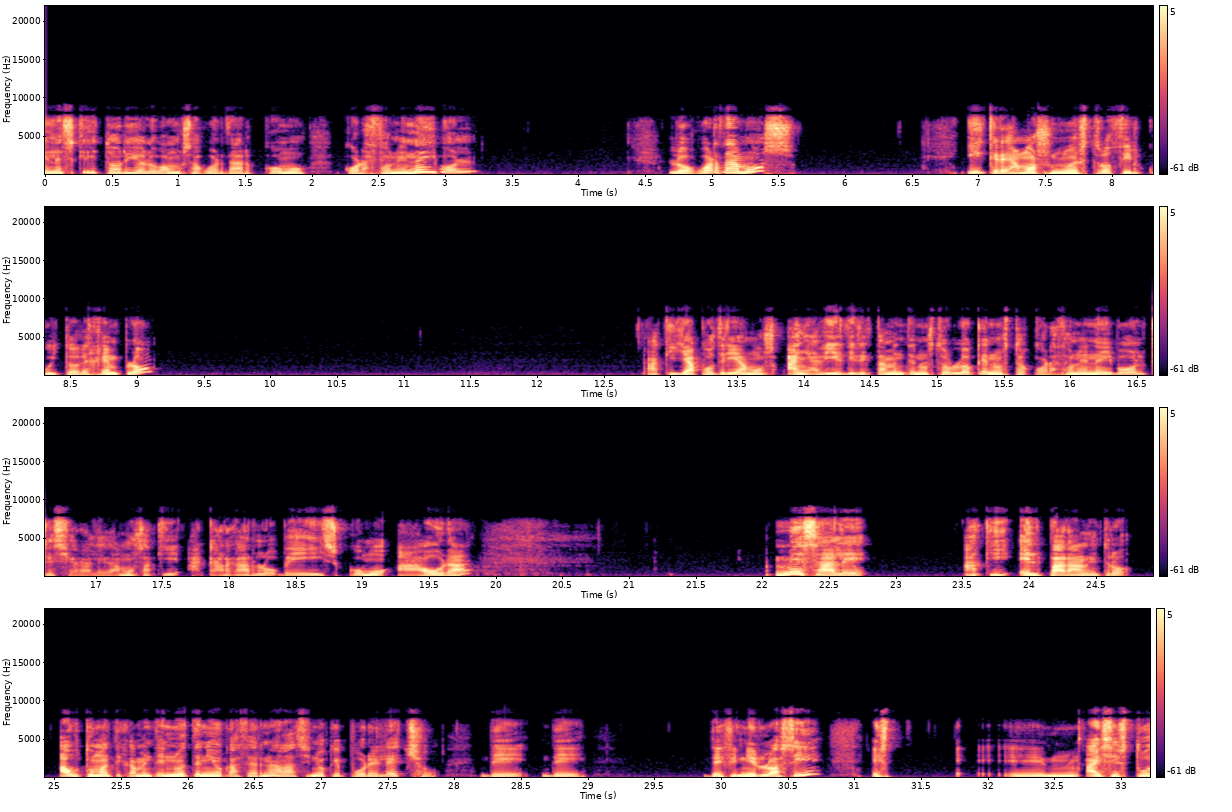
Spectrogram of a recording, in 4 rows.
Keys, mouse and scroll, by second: 0.0 click, 2.2 click, 3.2-3.7 alt+drag, 4.2 click, 5.3 click, 8.8 click, 10.3-12.3 drag, 13.8 click, 15.5 click, 16.8 alt+click, 17.6 alt+click, 19.4 click, 27.8-29.3 drag.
